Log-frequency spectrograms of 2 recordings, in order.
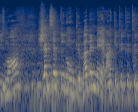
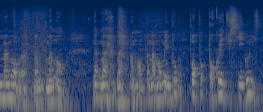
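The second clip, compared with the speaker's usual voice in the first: low, hushed, halting plea; timid stammer; 6 semitones lower, 10 dB quieter than usual. Acted. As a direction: stumble softly toward the reproach. Son stammers timidly to his mother. (bégaiement timide à voix basse)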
